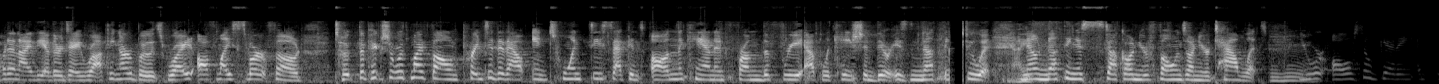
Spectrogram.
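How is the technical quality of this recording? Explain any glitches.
Nothing here counts as a glitch, and the gentle fade-out that begins around 12.5 s and closes at 14.4 s is just a smooth, editor-style ending.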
